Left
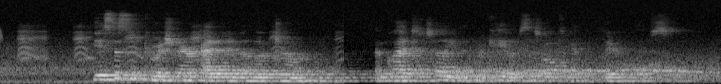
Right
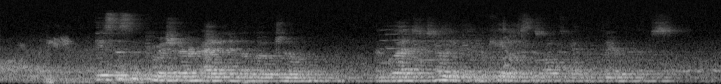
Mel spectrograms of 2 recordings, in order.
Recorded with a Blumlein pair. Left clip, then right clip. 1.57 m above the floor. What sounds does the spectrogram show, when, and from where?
0.9 s a woman speaking: 45° left, 4 m; by 6.7 s 10° left, 6.5 m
